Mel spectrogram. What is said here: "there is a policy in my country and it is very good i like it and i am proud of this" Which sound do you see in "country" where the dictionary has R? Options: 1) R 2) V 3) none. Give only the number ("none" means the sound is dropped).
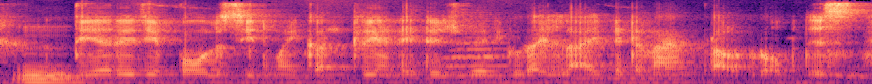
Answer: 1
